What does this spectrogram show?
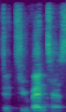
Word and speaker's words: Juventus: No, it's Juventus. Like, so I'd be like, oh, Juventus. Like, I would always pronounce, like, I would say Joaquin Phoenix when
